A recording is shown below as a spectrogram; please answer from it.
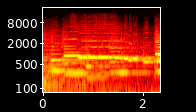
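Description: Baroque recorder playing a solo passage in a concerto's fast movement: long held high notes over a sparse accompaniment with no bass, the line stepping down near the end.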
